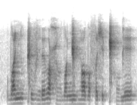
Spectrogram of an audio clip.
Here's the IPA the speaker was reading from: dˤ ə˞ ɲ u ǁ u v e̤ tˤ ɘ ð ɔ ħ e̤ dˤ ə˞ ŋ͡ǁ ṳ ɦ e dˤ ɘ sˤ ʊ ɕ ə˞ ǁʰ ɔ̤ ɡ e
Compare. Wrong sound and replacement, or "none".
tˤ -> ɾ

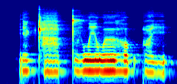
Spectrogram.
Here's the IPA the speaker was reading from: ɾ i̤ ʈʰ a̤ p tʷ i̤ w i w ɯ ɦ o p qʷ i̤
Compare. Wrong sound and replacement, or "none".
none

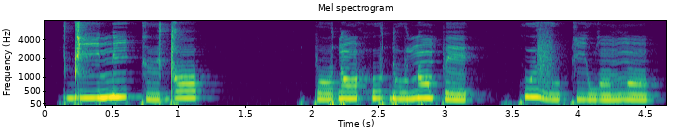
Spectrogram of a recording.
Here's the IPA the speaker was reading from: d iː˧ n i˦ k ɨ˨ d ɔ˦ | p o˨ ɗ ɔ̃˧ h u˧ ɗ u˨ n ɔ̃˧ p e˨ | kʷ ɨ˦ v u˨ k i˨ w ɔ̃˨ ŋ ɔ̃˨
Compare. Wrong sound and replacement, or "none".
none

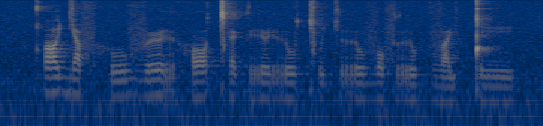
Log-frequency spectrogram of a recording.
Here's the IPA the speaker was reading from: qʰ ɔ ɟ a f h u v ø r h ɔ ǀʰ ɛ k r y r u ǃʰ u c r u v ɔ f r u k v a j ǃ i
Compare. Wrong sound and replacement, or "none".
ǃʰ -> ǀʰ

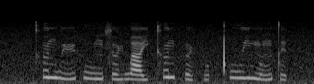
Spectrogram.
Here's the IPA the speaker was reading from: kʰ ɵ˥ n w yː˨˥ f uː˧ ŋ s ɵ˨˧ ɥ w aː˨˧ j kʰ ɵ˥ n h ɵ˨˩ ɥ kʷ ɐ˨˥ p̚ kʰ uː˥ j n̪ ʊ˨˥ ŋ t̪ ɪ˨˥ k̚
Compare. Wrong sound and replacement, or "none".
none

